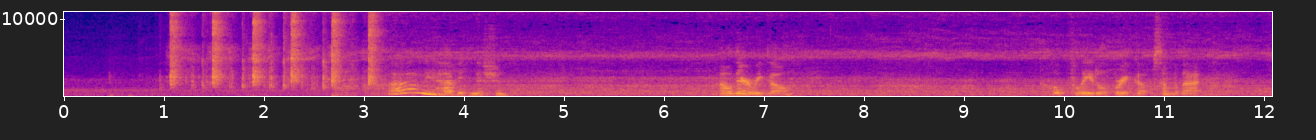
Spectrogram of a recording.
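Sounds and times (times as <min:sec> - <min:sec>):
butane torch click and hiss: 0:00.9 - 0:12.0.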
